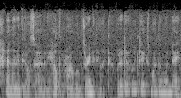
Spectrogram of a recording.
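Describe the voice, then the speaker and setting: A woman speaks softly. Audible room echo and noticeable background noise surround her voice. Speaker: cleaning and mom vlogger. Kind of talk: vlog narration. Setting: at home. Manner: quiet, soft-spoken; casual, hesitant with fillers.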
